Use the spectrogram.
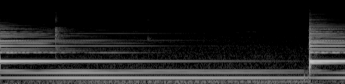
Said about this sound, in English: A bell from the unfinished World War II battleship USS Illinois was used in Champaign to remember those lost in the September 11, 2001 terrorist attacks.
